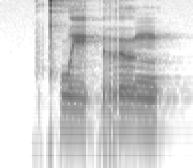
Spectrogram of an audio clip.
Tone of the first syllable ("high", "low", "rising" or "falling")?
low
